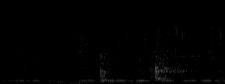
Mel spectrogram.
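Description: Near silence: room tone, with two faint knocks about a second and a second and a half in.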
